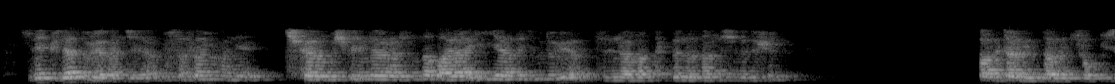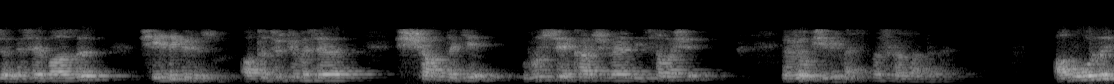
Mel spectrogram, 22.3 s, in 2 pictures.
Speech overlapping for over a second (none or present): none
